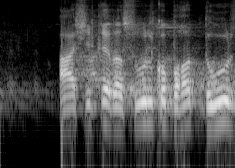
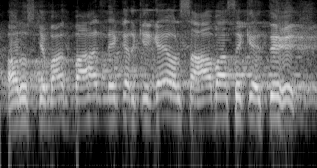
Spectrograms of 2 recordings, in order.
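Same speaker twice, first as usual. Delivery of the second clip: ordinary talk, nothing marked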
